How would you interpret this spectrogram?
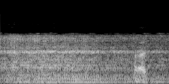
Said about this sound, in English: Oh, here's my bus.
